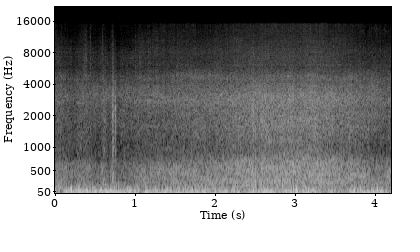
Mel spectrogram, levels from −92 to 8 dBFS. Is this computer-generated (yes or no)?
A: yes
